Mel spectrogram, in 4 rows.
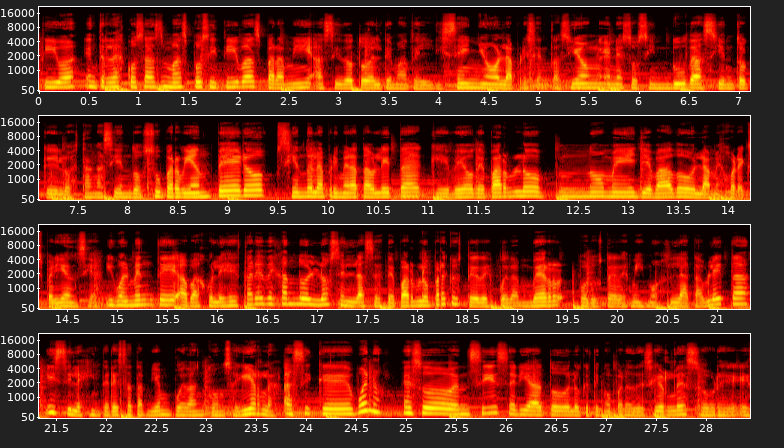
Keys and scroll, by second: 0.0-0.9 typing, 2.5-4.5 typing, 5.2 ctrl+z, 5.7-8.8 typing, 11.1 i, 11.4 i, 11.5 i, 12.8 i, 13.2 ctrl+z, 13.9 ctrl+z, 14.1 ctrl+z, 14.9 ctrl+z, 15.1 ctrl+z, 15.3 ctrl+z, 15.7 ctrl+z, 16.0 ctrl+z, 16.2 ctrl+z, 16.7 i, 17.2 ctrl+z, 17.4 ctrl+z, 18.2 ctrl+z, 18.5 space, 19.3 space, 19.5 space, 19.7 i, 20.3 ctrl+z, 20.6 ctrl+z, 20.9 ctrl+z, 21.6 ctrl+z, 21.7 ctrl+z, 23.2 i, 23.4 i, 24.0 ctrl+z, 24.3 ctrl+z, 24.4 ctrl+z, 25.2 ctrl+z, 26.1 ctrl+z, 26.6 ctrl+z, 26.8 ctrl+z.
